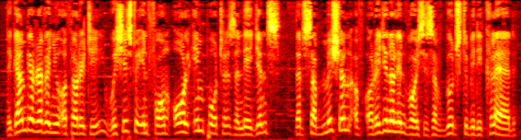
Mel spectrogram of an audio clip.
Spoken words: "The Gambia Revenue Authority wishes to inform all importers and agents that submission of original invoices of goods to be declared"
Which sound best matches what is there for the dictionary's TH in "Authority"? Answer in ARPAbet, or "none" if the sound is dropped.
TH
